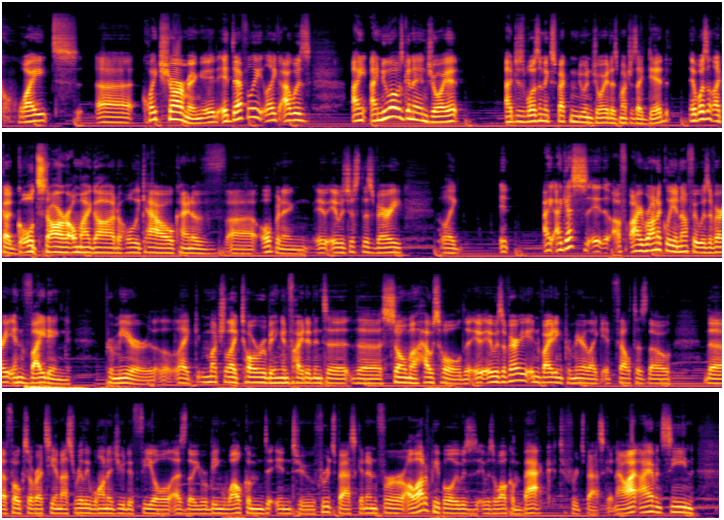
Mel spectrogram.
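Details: Adult male who self-reports stuttering; sound and word repetitions heard throughout the clip, consistent with stuttering.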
